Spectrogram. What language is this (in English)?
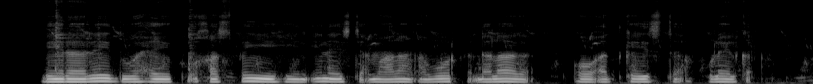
Somali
